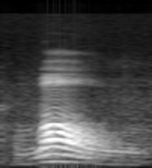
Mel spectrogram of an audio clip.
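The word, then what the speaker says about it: vowel: अच्छा, जिसको आप लोग वॉवेल कहते हैं, उसको वॉवेल नहीं बोला जाता है, उसका सही उच्चारण है वॉल, वॉल, ये सही उच्चारण है।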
